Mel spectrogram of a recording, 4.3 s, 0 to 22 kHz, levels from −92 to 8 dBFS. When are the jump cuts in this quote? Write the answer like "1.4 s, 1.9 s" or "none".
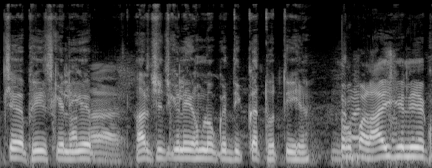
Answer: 3.4 s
